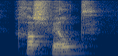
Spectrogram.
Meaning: gas field
- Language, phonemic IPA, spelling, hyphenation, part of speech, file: Dutch, /ˈɣɑsvɛlt/, gasveld, gas‧veld, noun, Nl-gasveld.ogg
